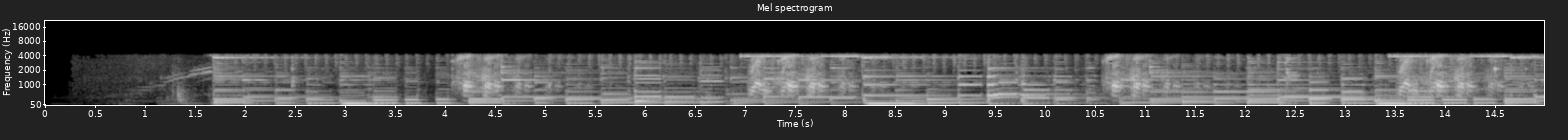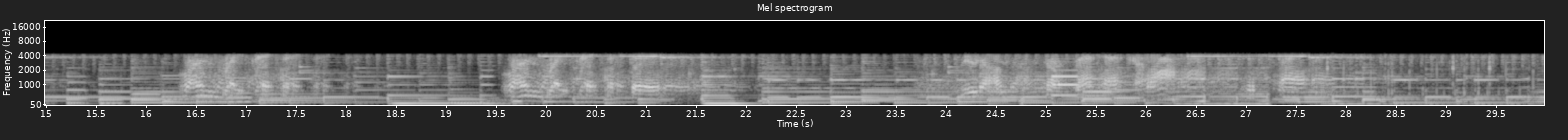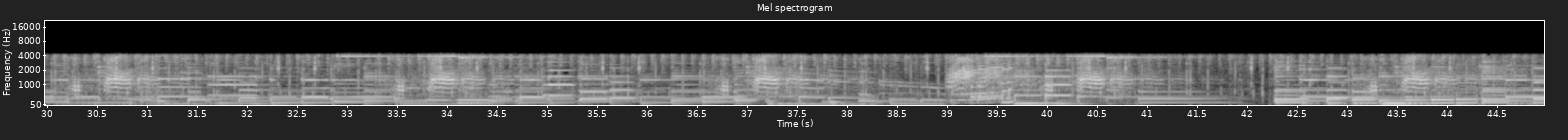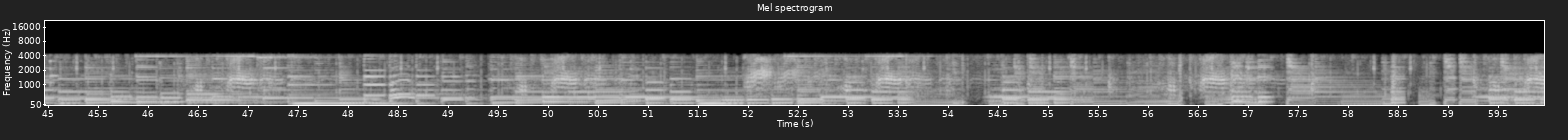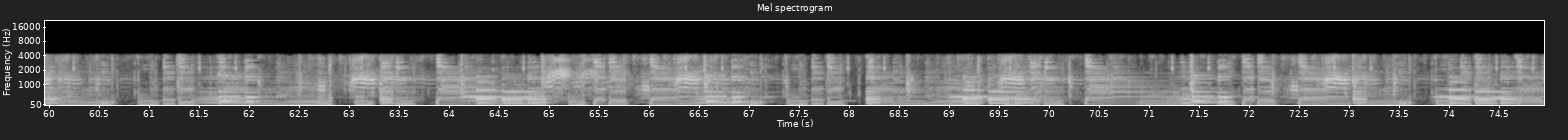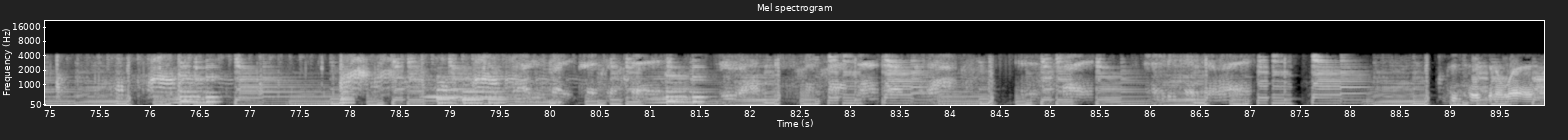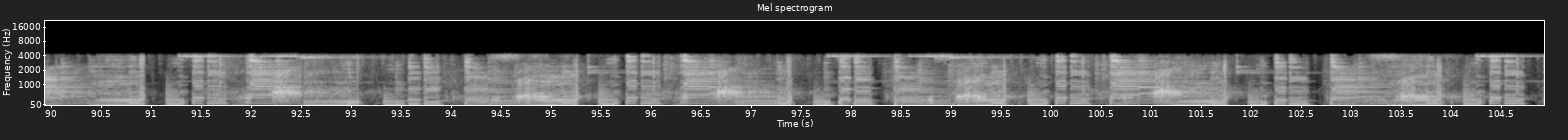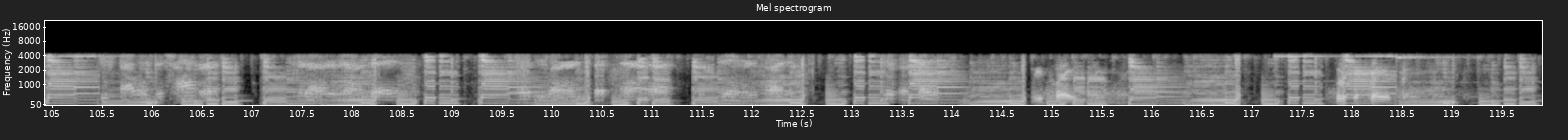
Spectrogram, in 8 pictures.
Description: Tag: 圣诞 假日 驯鹿 蓝调 放克 实验性 男声 电子 口语 放克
